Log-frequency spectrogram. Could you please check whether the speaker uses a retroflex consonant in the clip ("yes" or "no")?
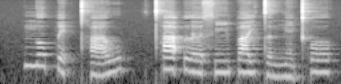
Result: no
